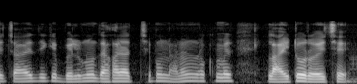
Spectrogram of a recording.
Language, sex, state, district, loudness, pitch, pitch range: Bengali, male, West Bengal, Cooch Behar, -18 LUFS, 140 Hz, 130-155 Hz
